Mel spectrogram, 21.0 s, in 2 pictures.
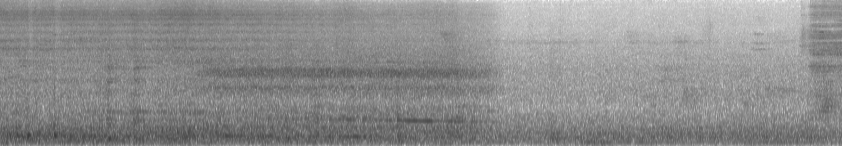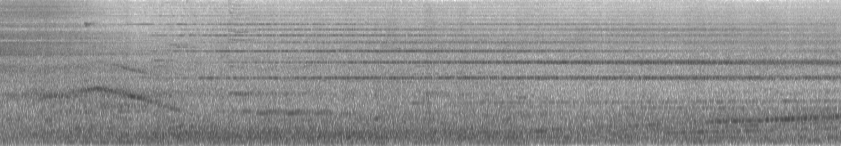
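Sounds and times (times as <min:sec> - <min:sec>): train wheels rumbling on rails: 0:00.0 - 0:08.0.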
